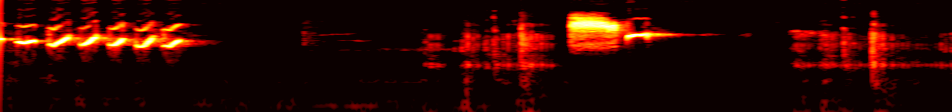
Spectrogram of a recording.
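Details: Lure calls of a female common iora meant to excite rivals; six quick upswept whistles in a row, a pause with low background clatter, then a harsh buzz and a short whistle.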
